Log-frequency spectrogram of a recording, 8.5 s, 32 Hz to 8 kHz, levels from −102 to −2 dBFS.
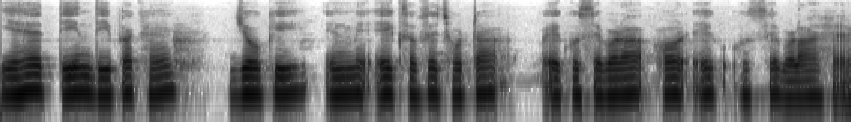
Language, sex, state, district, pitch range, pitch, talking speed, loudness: Hindi, male, Uttarakhand, Tehri Garhwal, 115-125 Hz, 120 Hz, 135 wpm, -17 LUFS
